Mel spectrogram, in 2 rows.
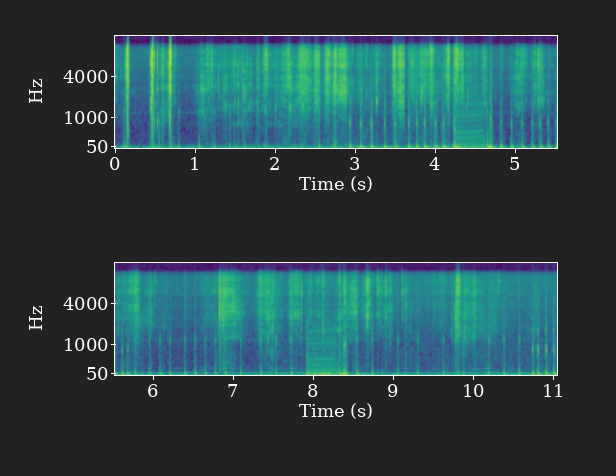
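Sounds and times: brief low hum: 4.2s - 4.8s, 7.9s - 8.5s.

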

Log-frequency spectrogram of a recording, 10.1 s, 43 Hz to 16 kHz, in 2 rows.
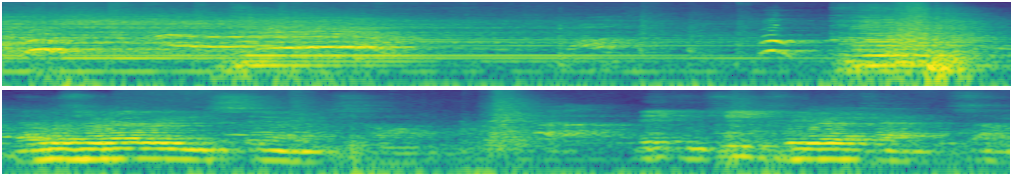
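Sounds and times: drum kit: 0.0s - 5.9s
loud noisy swell: 0.0s - 6.4s
electric bass: 0.0s - 7.3s
acoustic guitar: 0.0s - 8.0s.

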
